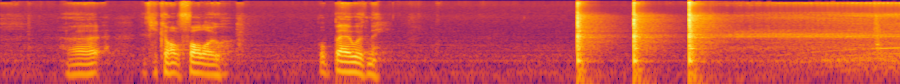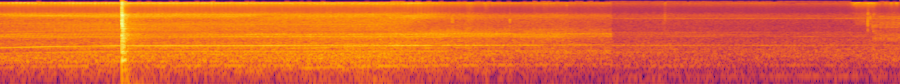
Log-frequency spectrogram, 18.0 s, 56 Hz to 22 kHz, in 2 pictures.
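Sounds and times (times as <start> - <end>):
sharp knocks on fan unit: 5.8 - 7.2, 10.2 - 10.5
fans whining and humming: 5.8 - 18.0.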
